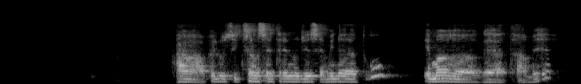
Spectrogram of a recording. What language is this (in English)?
Gujarati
